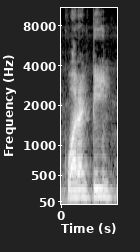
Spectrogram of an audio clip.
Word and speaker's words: quarantine: अब इसमें देखें QUARANTINE, यानी कि यहाँ पर क्या आ रहा है? आई, क्वारंटीन। इसमें भी वैसे इसका क्या होना चाहिए था?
